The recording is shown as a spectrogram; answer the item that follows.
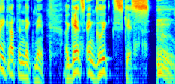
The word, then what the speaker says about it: Anglickas: It is, we used to call him Anglickas, and he was okay with it. And then Mauro Ranallo one day changed his name. Because he asked him exactly how to say it. That is not the true pronunciation in Lithuania. The true pronunciation in Lithuania is Anglickas.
